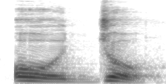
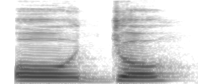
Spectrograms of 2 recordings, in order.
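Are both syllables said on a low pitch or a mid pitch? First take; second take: low; mid. First: Both syllables are said on a low pitch. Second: Both syllables are said on a mid pitch. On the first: The word means rain. "If we apply the tonal marks of do, do, we will have ojo" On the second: The word means timid. "if we apply the tonal marks of re, re, we will have ojo"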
